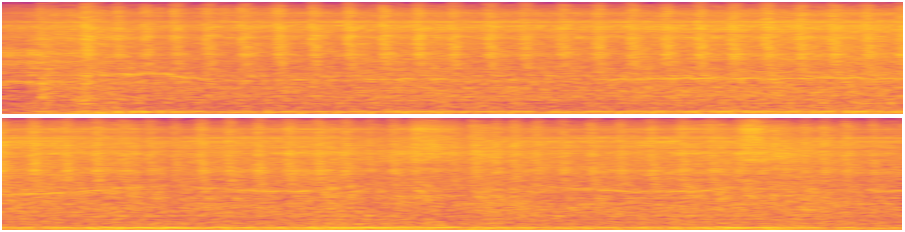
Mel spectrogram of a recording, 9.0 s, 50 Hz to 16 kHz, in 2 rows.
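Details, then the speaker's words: 1964 Chevy C10 with a tired 350 small-block V8, after installing new true dual exhaust on ram's horn manifolds: a lumpy V8 idle with a fast, sharp ticking at about 3–4 per second. The fuel pump is loud. "wow that fuel pump's loud probably couldn't hear that over the exhaust before"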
